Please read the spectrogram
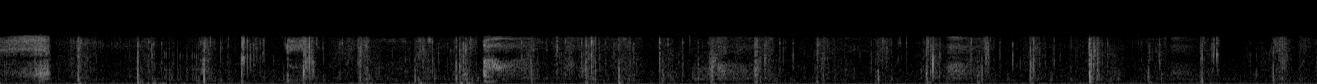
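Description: Footsteps crunching on a rocky dirt trail at a walking pace of about two steps a second.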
